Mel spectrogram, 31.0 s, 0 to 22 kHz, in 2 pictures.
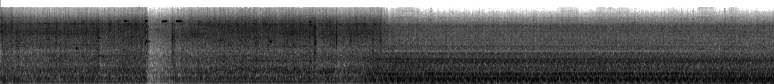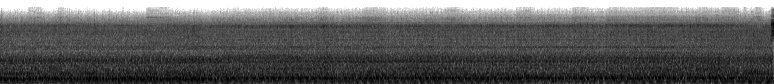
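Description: Tractor and corn planter running in the field, heard outdoors beside the planter's row units as a wide hissing rush. About eight seconds in this gives way to a steady drone with several held low tones: the John Deere 4640 tractor's engine heard inside its cab while pulling the planter.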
